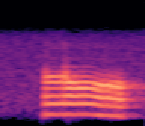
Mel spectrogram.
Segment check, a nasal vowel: absent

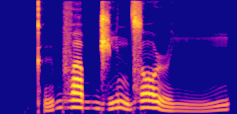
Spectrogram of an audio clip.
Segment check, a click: absent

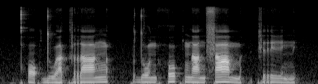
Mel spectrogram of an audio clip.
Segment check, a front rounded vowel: absent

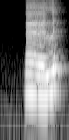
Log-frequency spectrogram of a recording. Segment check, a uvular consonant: absent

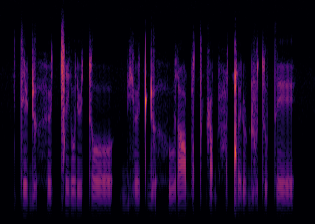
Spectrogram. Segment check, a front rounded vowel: present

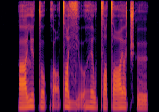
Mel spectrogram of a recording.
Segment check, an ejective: present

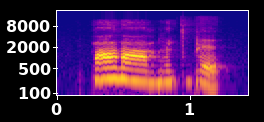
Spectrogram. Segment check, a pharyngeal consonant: absent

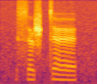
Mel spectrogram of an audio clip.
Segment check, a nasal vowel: absent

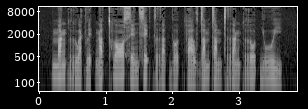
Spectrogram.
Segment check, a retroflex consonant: absent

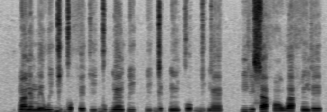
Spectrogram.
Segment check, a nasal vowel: present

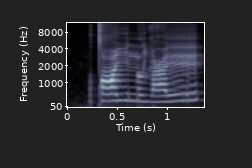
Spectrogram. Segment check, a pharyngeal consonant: present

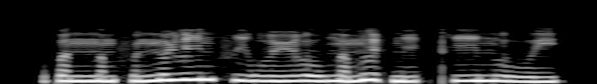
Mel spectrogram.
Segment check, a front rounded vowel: present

